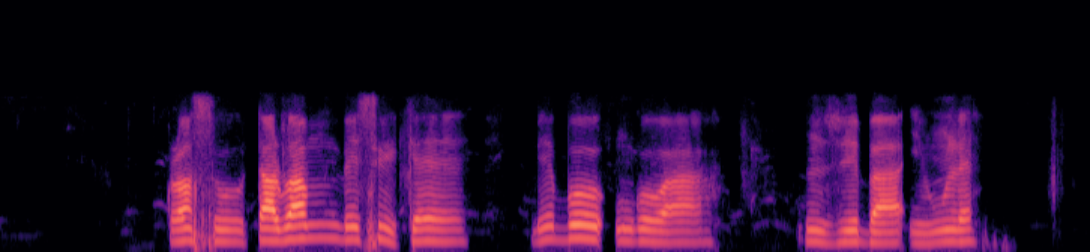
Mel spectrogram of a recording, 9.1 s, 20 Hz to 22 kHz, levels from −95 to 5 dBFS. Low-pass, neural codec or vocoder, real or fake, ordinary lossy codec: 5.4 kHz; none; real; Opus, 16 kbps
